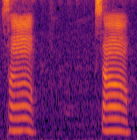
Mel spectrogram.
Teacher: ये जो आ है, आ ये सीधा आपके गले से निकल के आता है और ये नाक से बोला जाता है, ऐसा लग रहा है नाक से बोल रहे हैं।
